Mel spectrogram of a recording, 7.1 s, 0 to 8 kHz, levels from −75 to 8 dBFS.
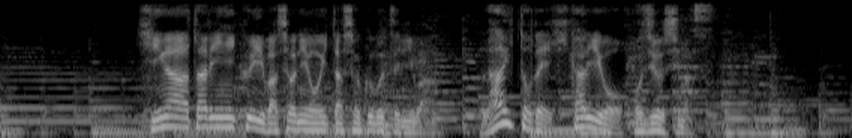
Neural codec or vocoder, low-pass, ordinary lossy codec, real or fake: autoencoder, 48 kHz, 128 numbers a frame, DAC-VAE, trained on Japanese speech; 7.2 kHz; Opus, 32 kbps; fake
